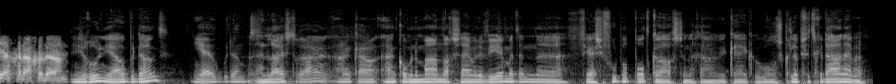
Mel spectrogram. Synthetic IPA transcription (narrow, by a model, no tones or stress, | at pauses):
jaχraːχədaːnjərunjaowɡ̚bədɑŋkt | jaoɡ̚bədɑŋtɛnlœɥstəraːɹaːnkowməndəmaːndɑχsɛjnʋədəɹʋɪːɹmɛtənfɛɹsəfud̚bɑlˠpɔtkɑːstɛndɔnχaːnʋəʋɪːɹkɛjkənɦuɔnzə̥klɵpsətχədaːnɦɛbən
